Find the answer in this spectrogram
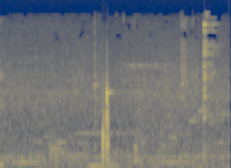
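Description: Soft background music with steady low notes, and about halfway through a single short knock as a ceramic soup-bowl lid is set down on the table.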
